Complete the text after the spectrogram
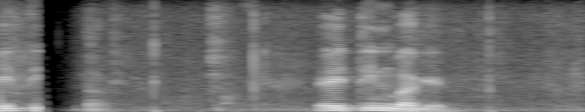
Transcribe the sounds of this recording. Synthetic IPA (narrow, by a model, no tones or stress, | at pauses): jt̪ | ejt̪inbʱaɡe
